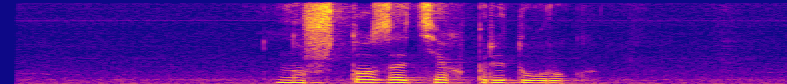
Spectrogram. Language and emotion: Russian, angry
